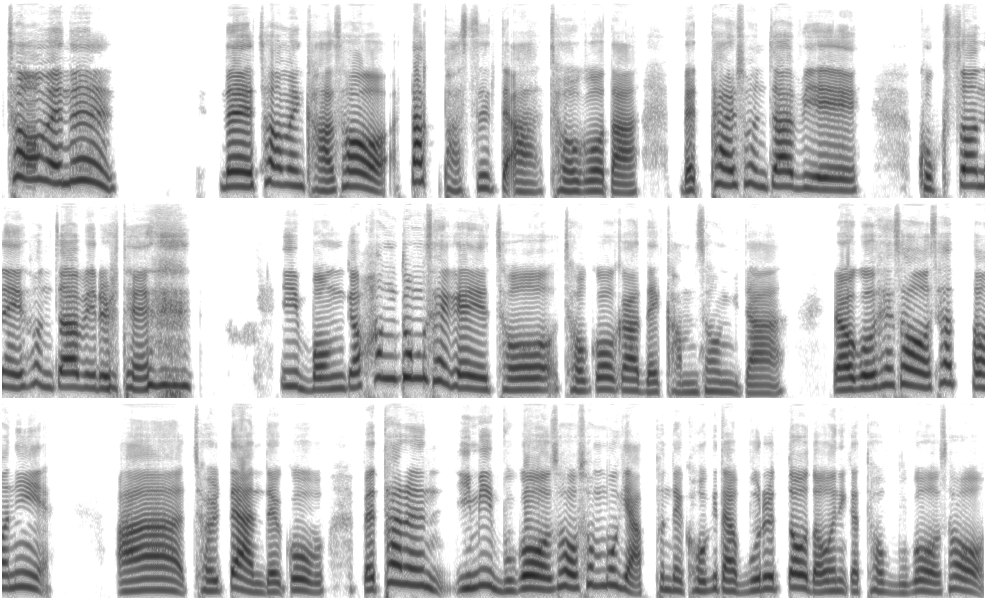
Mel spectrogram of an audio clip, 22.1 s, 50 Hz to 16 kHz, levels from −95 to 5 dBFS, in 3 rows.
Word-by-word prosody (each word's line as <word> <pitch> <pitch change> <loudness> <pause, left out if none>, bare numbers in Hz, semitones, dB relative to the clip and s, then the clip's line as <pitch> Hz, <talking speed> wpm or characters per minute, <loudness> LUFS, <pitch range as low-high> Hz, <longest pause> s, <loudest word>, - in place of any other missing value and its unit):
처음에는 375 - +3 0.8
네. 270 0 +6
처음에는 310 -5 0
가서 215 +4 +4 0.2
딱 360 0 +6
봤을 225 +6 -8
때 220 - -4
'아 175 -2 -3
저거다. 185 -4 -1 0.3
메탈 290 +9 0
손잡이에 245 -9 0 0.4
곡선의 265 +2 -1
손잡이를 255 -5 +1
댄 230 +2 -1 0.9
이 275 -1 -4
뭔가 225 +3 -1
황동색의 380 - +1
저 210 +1 -1
저거가 200 0 -1
내 170 -1 -4
감성이다.'라고 175 - -1
해서 295 -4 +3
샀더니 255 - -2 0.5
아 200 +2 +2
절대 190 +4 -3
안 180 -7 +3
되고 175 0 -1 0.3
메탈은 295 - +1
이미 245 +7 -1
무거워서 230 +4 +4
손목이 290 -2 -2
아픈데 210 -3 -5
거기다 190 +1 -2
물을 205 +7 -1
떠 250 -2 +5
넣으니까 180 -1 -3
더 185 -2 -7
무거워서 175 +4 -3
225 Hz, 250 characters per minute, -21 LUFS, 190-275 Hz, 0.9 s, 네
